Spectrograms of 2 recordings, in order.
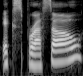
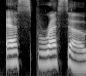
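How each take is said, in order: First: It begins with an 'ex' sound, like express. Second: It begins with a plain 'es' sound, no k. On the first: The speaker calls it wrong. "like there's an X in it, like express" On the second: The speaker calls it right. "It's espresso"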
